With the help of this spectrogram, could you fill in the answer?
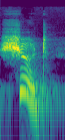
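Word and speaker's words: should: में चेंज कर दिया और एल को साइलेंट, क्योंकि एल खामोश हो गया. एल इनके दरमियान खुश नहीं रहता, इसलिए एल बोलता कुछ नहीं है, बिल्कुल साइलेंट होकर खड़ा हो जाता है, खामोश होकर. ओके, श उ ड शुड.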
